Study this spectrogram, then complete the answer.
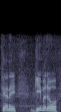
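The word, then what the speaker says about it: Guillemenot: of letters in that one I'm reliably informed Kenny gimino is the the pronunciation he's alongside Chris Bia those the strikers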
